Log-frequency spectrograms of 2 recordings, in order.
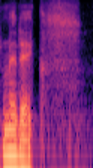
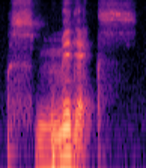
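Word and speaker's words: Smithwick's: In in the interest of uh accuracy on the Drinking with Friends podcast, it's pronounced Smidix. Smidix.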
